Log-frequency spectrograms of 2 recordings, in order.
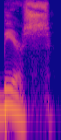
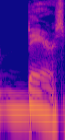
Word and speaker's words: Bierce: It's Genesis of Tampa, which is right at 275 and Bierce, or Bears. Most people say Bears, but it's actually pronounced Bierce, according to the actual Bierce family, who the road is named after.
